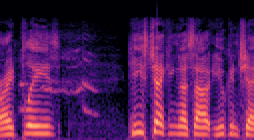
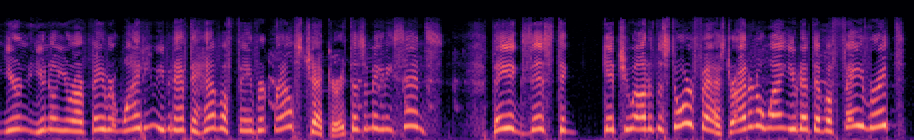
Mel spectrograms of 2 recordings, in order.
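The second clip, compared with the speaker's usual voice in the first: fed-up raised rant ending in a laugh; high exasperated rant; 11 semitones higher than usual. Real, not acted. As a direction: pile on the disbelief. Ranting at wife's lie.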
